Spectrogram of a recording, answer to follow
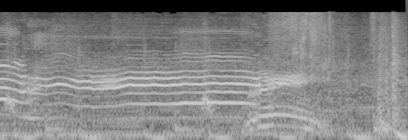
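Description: A cartoon character's high-pitched, wavering wail held for over a second, then breaking into short rising-and-falling cries, over background music.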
